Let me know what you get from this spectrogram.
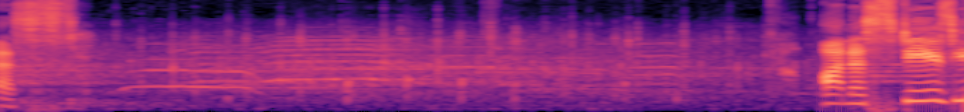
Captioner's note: audience cheering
